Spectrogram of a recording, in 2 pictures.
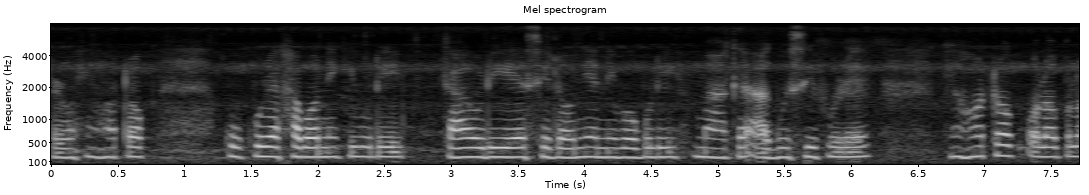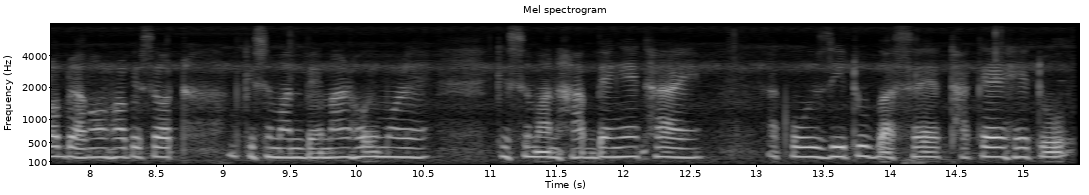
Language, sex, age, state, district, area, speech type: Assamese, female, 45-60, Assam, Golaghat, rural, spontaneous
